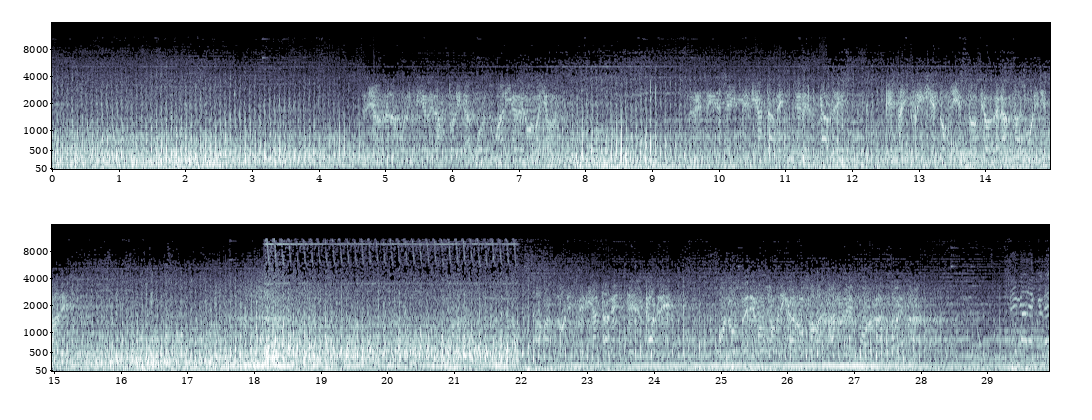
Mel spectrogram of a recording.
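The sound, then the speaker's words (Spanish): A helicopter passes overhead, flying over the towers, its rotor throbbing in a steady, loud drone that fills the whole stretch, with a low engine hum underneath and a brief high whine partway through. “Un helicóptero sobrevuela las torres.”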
